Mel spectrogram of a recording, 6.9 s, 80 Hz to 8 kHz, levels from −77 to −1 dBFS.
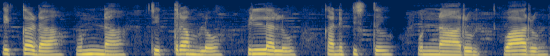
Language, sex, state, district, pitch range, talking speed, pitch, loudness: Telugu, female, Andhra Pradesh, Sri Satya Sai, 180-205 Hz, 70 wpm, 190 Hz, -15 LUFS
